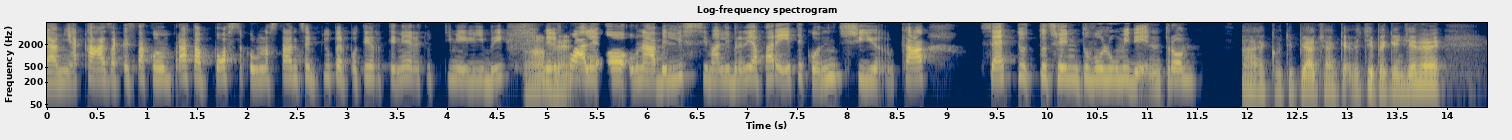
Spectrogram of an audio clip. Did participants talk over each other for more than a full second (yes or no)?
no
